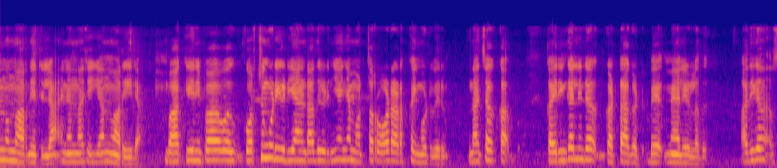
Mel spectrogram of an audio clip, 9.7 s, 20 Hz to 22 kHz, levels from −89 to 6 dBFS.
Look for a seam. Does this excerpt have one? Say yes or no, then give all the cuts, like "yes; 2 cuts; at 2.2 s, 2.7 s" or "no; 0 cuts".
no; 0 cuts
